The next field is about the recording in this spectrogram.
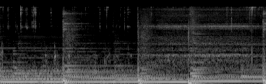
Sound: chain clanks; air hisses

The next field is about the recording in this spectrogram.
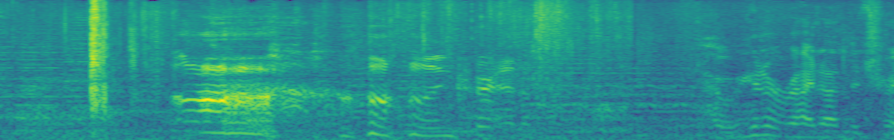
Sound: shirt ripping

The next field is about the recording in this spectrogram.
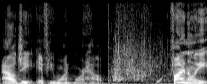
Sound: water splashes

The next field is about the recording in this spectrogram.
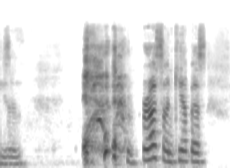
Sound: coughs

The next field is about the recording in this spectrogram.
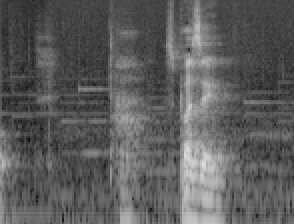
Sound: gasps

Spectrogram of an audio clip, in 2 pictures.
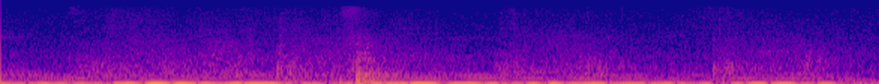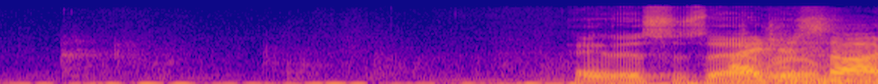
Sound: footsteps tapping

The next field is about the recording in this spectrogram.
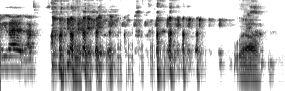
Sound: they all laugh

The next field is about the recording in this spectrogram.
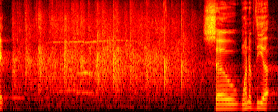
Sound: audience cheering and clapping

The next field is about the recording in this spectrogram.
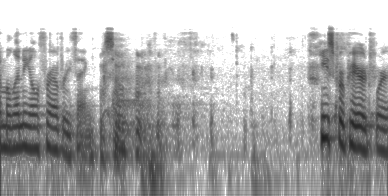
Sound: all laughing

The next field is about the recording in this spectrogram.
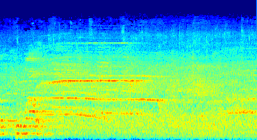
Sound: audience cheering

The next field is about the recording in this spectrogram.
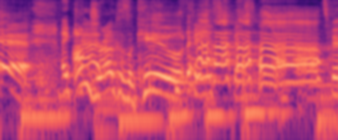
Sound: laughs

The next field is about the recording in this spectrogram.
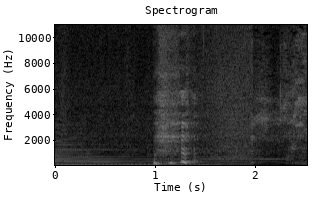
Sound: giggling

